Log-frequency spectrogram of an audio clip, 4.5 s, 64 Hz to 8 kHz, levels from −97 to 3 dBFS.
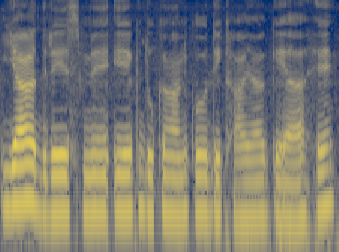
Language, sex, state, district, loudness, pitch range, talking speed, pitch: Hindi, male, Jharkhand, Ranchi, -18 LUFS, 130-140 Hz, 120 wpm, 140 Hz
